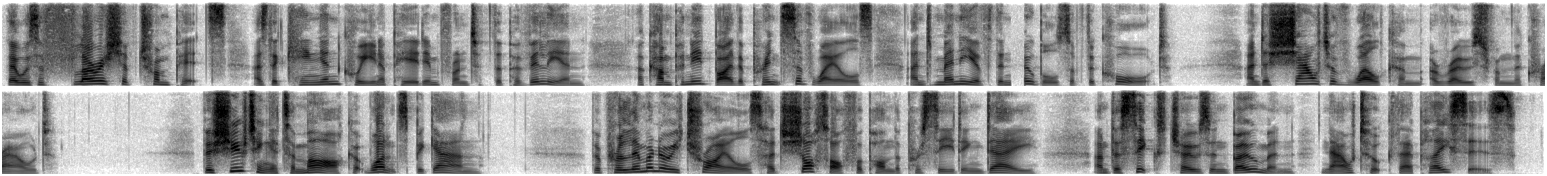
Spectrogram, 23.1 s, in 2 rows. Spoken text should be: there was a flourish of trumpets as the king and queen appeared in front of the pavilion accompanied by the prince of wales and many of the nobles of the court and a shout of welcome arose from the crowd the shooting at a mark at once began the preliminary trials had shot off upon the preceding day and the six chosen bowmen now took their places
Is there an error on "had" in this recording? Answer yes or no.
no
